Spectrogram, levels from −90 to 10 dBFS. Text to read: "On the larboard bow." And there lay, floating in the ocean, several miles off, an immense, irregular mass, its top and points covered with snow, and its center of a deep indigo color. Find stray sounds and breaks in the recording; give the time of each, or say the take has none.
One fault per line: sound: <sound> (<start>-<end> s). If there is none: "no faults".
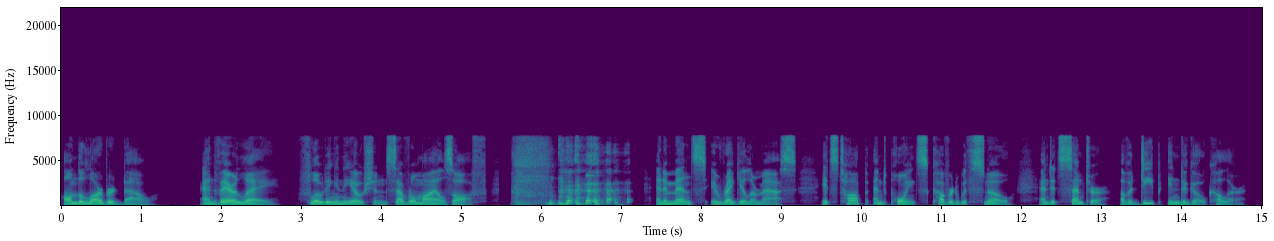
sound: laugh (5.6-7.2 s)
